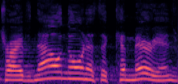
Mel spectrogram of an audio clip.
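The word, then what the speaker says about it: Cimmerians: now known as the Khmer ian's with a hard C CI mm er ia n were migrating up what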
